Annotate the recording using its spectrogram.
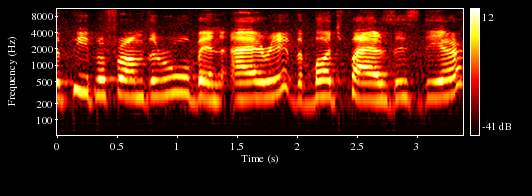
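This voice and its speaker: A woman's high-pitched, raised and projected voice with a bright, sharp tone, ordinary pitch variation and a Jamaican accent. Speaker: YouTuber. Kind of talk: live stream chat. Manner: loud.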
